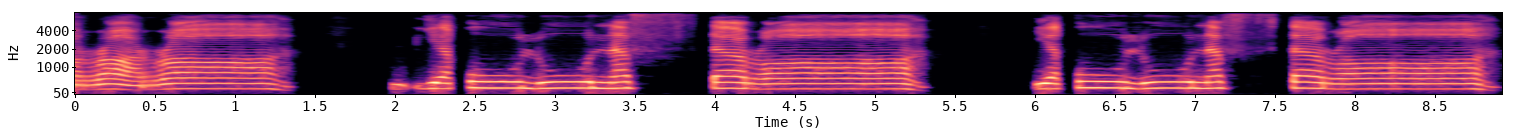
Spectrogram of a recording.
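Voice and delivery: यकूलून इफ्तरा very slow, heavy र, drawn-out end; slow, loud tajweed drill of इफ्तरा; clear heavy r recitation. Shown as a demonstration. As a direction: draw out इफ्तरा with a thick र. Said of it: "हा की आवाज अच्छे से pronounce करेंगे".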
